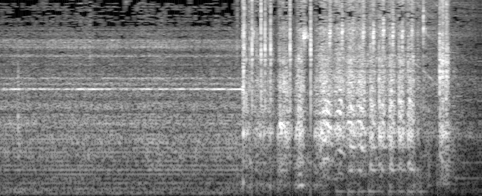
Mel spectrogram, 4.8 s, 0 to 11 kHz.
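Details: Totaled VW R32, with a broken connector behind the throttle body: the starter churns in uneven bursts for about two seconds without catching, a crank-no-start; it was later started using spray.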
